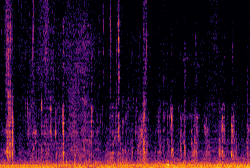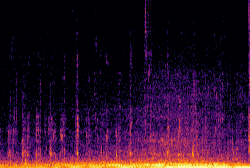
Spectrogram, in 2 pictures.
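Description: Close-up chewing of a mouthful of deep-dish pizza, with many small wet clicks and crunches. A low hum runs underneath and grows louder over the last few seconds.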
